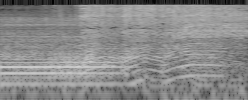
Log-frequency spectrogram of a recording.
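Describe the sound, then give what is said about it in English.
A chainsaw runs loud, droning steadily and then revving, its pitch dipping and climbing again, with no voices present. “This fleet of sleek, stylish, and supercharged lawn care solutions has it all from self propelled mowers to string trimmers, chainsaws, blowers, and even combo kits.”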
